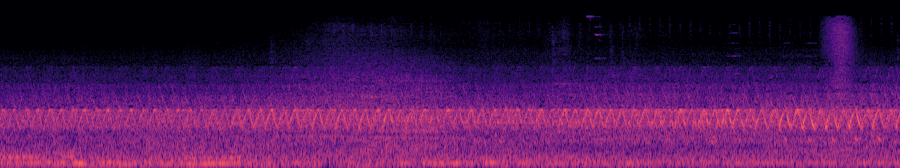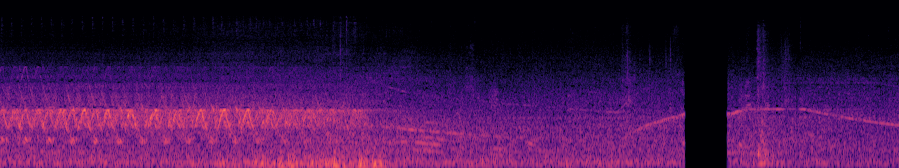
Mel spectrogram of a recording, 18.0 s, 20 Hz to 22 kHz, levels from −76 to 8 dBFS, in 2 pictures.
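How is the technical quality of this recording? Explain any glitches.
One glitch stands out: a playback stall from 15.84 to 16.28 s. The sound cuts off mid-flow into complete silence for about 0.42 s, then resumes. The likely cause is the player running out of buffered data or its thread being blocked. Unlike a brief dropout click, the gap is a sustained stop long enough to register as a pause.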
